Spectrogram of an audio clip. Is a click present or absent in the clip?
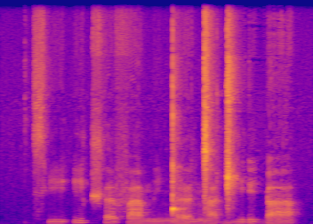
present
